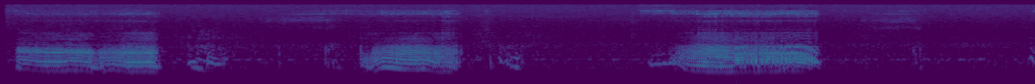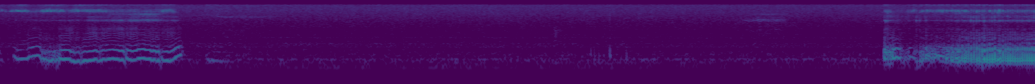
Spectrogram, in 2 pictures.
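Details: A female Boston Terrier snores in loud, rasping bursts separated by quieter breaths.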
